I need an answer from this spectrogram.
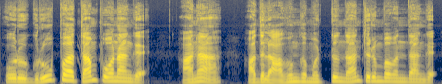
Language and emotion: Tamil, sad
